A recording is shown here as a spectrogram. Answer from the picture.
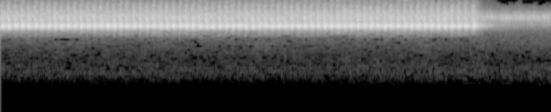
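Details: Grasshoppers in a long sleep and relaxation recording with no music: a shrill, very high, steady trill pulsing rapidly and evenly, then dropping suddenly to a faint hiss in the final half second.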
